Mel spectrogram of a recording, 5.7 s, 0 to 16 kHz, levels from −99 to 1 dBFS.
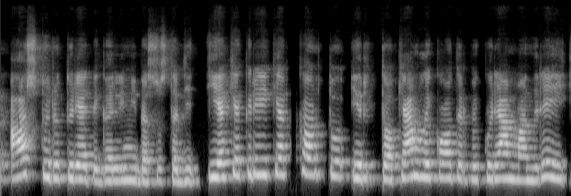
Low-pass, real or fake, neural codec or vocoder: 14.4 kHz; fake; autoencoder, 48 kHz, 128 numbers a frame, DAC-VAE, trained on Japanese speech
